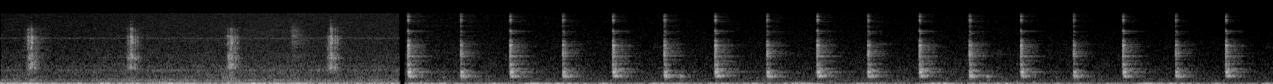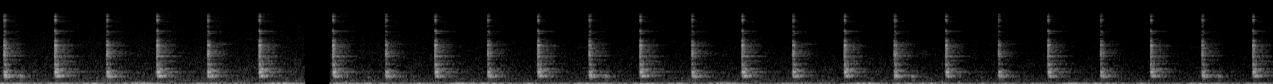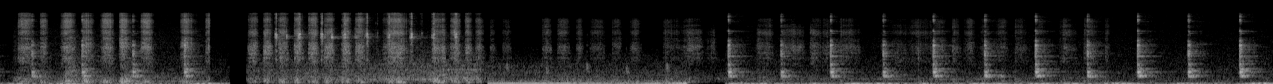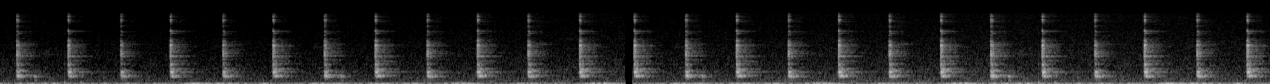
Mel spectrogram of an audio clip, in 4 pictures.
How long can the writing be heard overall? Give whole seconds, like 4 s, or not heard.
11 s.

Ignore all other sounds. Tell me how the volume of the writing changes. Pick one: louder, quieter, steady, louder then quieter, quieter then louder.
quieter.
